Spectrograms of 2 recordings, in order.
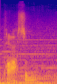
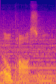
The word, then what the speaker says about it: possum: The possum that's spelled with an O, and is not, the O is silent, by the way. If you really want to, it's an easy bait, dude. If you want to make somebody mad, you say opossum.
